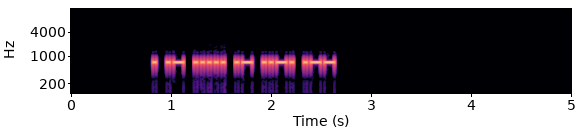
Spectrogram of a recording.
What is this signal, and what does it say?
Morse code, heard as a keyed tone, about 34 wpm, 700 Hz. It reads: EA5AFW
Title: DXCC-100 Call Signs - 6 Characters - Repeated 2x - 35wpm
